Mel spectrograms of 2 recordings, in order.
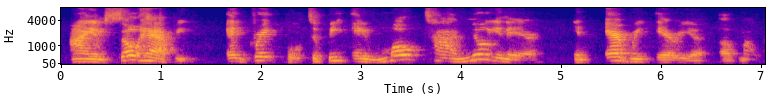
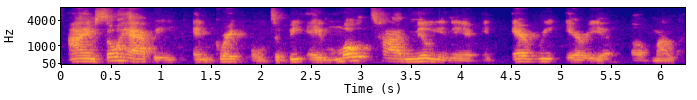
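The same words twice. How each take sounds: First: It is said with strong feeling and emphasis. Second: It is said plainly, without extra feeling.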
